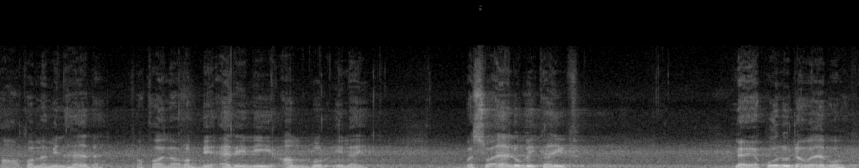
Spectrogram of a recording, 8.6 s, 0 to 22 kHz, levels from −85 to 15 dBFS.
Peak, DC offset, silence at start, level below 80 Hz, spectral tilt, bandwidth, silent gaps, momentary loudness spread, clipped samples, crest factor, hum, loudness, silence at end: 0 dBFS; under 0.1%; 0 s; -54 dBFS; -6.5 dB/octave; 14.5 kHz; none; 18 LU; under 0.1%; 18 dB; none; -17 LUFS; 0 s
